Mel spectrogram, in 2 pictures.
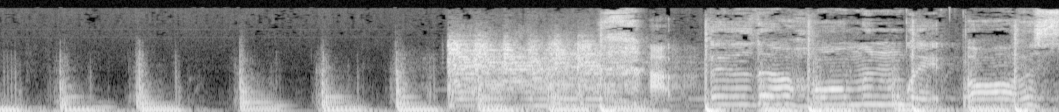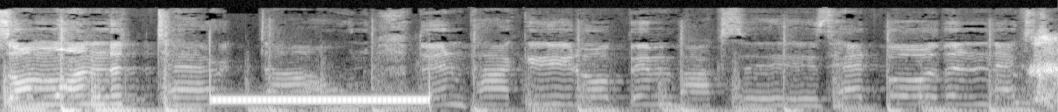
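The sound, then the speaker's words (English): A phone call being placed to a former producer of the show: a steady electronic ringing tone sounds for about a second amid busy, processed musical effects, with rhythmic pulses before it. It is fairly loud. “Let's pick up the phone and give him a call.”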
